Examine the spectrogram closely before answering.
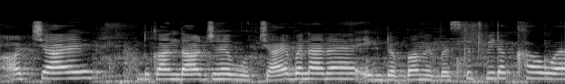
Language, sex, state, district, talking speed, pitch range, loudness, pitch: Hindi, female, Bihar, West Champaran, 190 wpm, 225-265 Hz, -15 LUFS, 245 Hz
